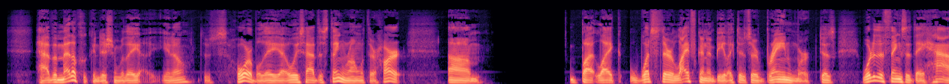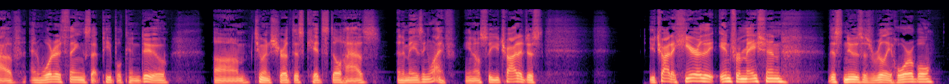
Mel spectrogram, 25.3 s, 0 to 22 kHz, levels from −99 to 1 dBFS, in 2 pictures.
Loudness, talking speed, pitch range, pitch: -16 LUFS, 185 wpm, 90-115 Hz, 100 Hz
